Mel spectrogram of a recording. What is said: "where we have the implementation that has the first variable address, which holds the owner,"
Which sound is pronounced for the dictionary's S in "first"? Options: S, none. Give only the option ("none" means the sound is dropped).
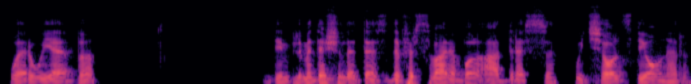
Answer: S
